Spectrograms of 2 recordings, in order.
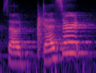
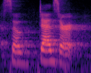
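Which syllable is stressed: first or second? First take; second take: first; first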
